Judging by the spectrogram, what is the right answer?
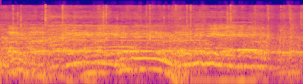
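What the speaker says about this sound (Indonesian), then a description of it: "Kita kasih tepuk tangan." Audience clapping and cheering in a studio-style talk show, loud and continuous with whoops and shouts rising over the applause, and a voice speaking through it.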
